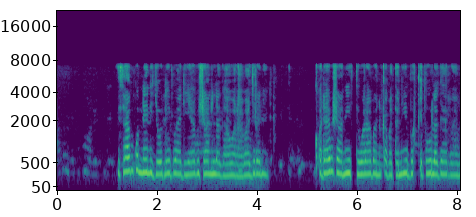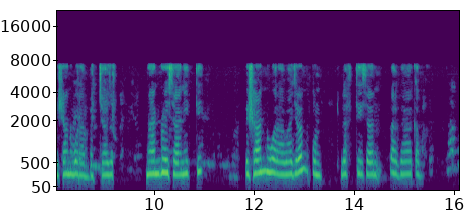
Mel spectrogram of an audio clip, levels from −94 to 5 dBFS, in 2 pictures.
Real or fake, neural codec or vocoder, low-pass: fake; vocoder, 22.05 kHz, 80 mel bands, Vocos; 7.2 kHz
